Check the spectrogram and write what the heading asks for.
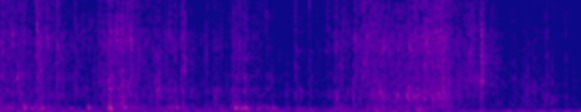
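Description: Clear plastic wrapping crinkling as it is handled and pulled off a small wax warmer, in an irregular run of rustles.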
